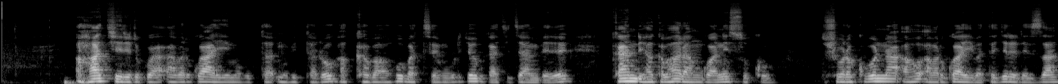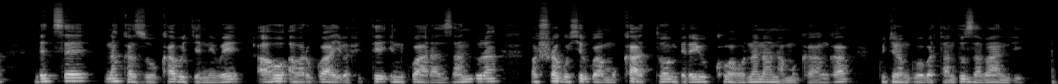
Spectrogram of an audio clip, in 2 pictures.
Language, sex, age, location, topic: Kinyarwanda, male, 18-24, Kigali, health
